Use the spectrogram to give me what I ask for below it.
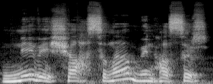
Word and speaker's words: Nevi şahsına münhasır: Bazen munhasır olarak da duyuyoruz ne yazık ki ama öyle söylenmez. böyle söylenir. Nevi şahsına münhasır. Gelelim Hamit'e.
